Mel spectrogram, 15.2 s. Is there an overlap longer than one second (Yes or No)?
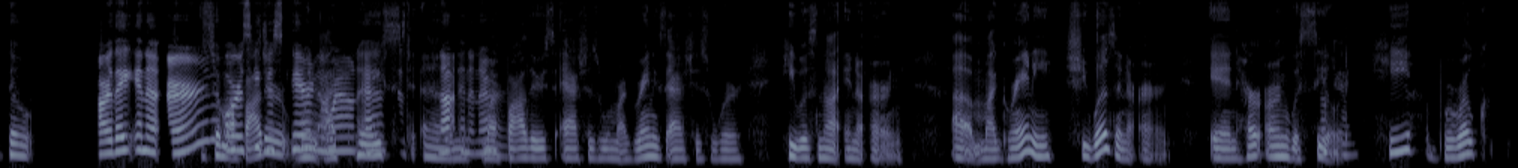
Yes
